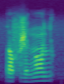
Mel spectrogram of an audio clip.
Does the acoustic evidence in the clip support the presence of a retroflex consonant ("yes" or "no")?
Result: yes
